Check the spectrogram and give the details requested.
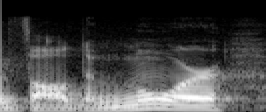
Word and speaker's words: Voldemort: du misconception number nine the t is pronounced in Lord Voldemort I mean it's kind of up to you like for example I tend to say it but I'm going to talk about it anyway because pronunciation is fun during a 1999 book signing Rowling was asked how to pronounce the name she responded I say vmore but I'm the only one misconception number 10 Voldemort's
